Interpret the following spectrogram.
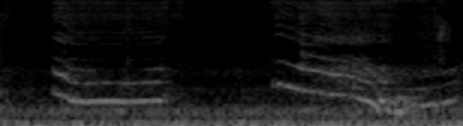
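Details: Puppy reacting to music with two thin, whining wails, the first level and high, the second sliding downward; low hum in the background.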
